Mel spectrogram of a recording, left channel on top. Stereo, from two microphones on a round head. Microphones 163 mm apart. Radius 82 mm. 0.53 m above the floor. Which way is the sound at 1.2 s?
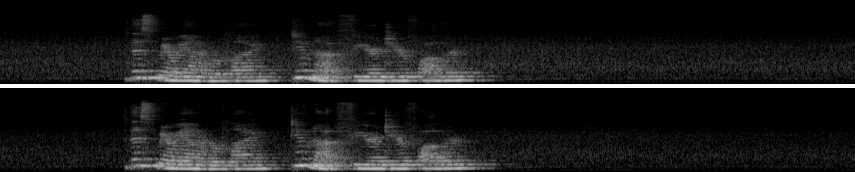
55° right (ahead or behind).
